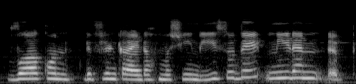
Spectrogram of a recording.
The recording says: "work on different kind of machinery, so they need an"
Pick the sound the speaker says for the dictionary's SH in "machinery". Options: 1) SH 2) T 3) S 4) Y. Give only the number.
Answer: 1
